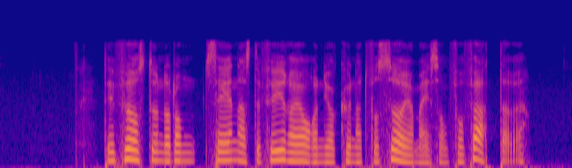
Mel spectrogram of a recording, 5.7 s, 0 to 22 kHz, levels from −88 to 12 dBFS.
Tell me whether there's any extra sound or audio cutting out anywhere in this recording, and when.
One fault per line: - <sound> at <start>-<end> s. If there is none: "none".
none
